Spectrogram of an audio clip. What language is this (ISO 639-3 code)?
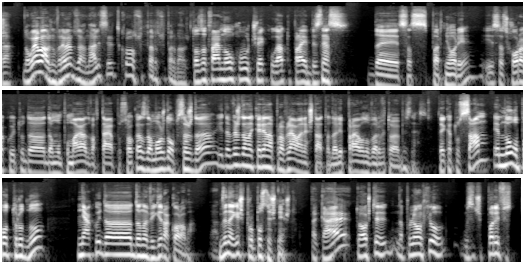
bul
